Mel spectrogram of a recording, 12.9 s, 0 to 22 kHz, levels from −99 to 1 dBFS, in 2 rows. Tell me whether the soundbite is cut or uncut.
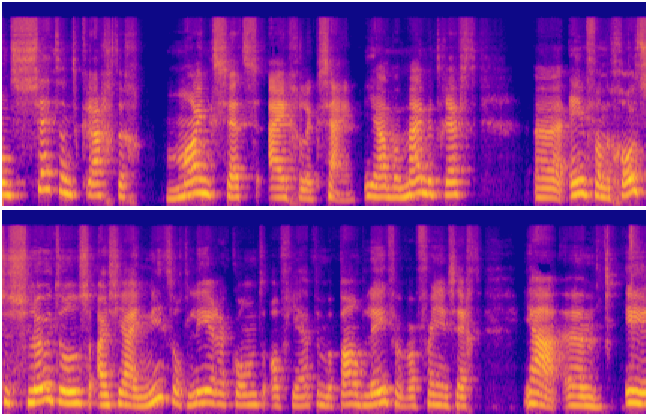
uncut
